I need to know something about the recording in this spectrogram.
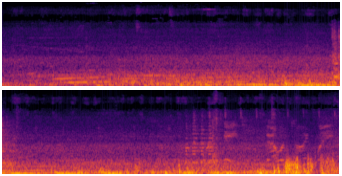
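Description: A bus engine idles with a low steady hum.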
